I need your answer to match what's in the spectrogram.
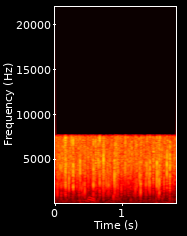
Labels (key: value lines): label: biophony, cascading saw
recorder: SoundTrap 300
